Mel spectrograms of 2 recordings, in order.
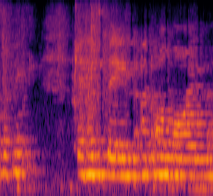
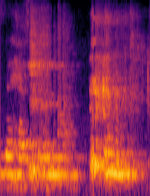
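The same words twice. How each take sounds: First: Said in the usual way. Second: Hoarse, strained voice giving out; losing voice. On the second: Real, not acted. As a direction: voice cracking and failing. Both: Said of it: "sorry, I'm losing my voice".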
